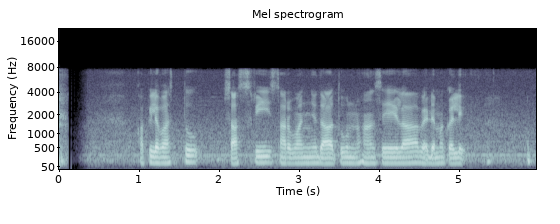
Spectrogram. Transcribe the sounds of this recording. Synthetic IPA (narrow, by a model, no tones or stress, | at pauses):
kapiləʋast̪u | sasriːsarʋaɲːəd̪aːt̪uːnʋɐɦanseːlaːʋæɖəməkəle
